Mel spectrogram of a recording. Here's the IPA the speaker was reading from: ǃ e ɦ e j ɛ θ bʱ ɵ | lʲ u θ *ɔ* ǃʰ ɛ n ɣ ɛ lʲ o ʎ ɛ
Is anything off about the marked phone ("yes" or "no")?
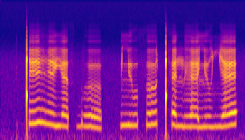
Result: yes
